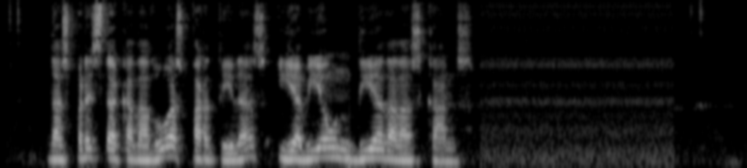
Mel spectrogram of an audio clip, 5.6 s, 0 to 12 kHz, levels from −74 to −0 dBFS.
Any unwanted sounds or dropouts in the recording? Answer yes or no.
no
